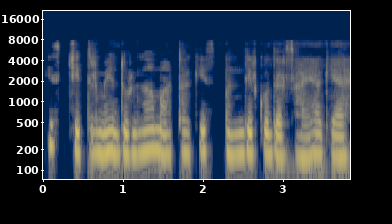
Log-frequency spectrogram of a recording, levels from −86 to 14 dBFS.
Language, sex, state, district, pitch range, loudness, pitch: Hindi, female, Bihar, West Champaran, 170-185 Hz, -16 LUFS, 175 Hz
